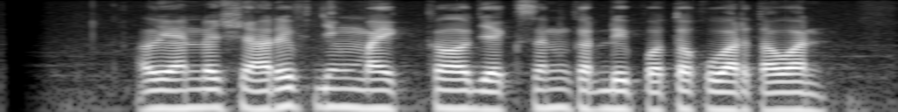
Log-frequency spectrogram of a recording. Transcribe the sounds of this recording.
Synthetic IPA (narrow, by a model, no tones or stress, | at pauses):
ʔaliandoʃaɾɪfd͡ʒɨŋmaikəld͡ʒɛksɔnkərdipɔt̪ɔkəwart̪awan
